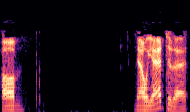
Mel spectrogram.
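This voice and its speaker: A man arguing over scripture with a halting, self-correcting delivery full of fillers. His voice is going hoarse. The sound is dry and tinny, like a phone line. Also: mid-range voice, dry recording. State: losing his voice. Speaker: Bible debater. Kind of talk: recorded argument addressed to another person.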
